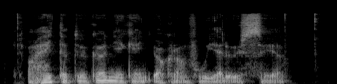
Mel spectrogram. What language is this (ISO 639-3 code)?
hun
